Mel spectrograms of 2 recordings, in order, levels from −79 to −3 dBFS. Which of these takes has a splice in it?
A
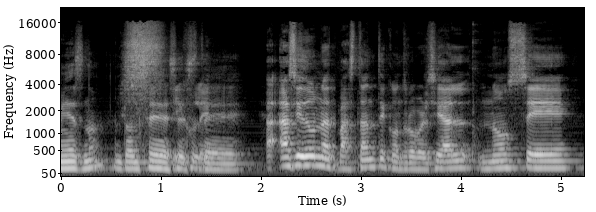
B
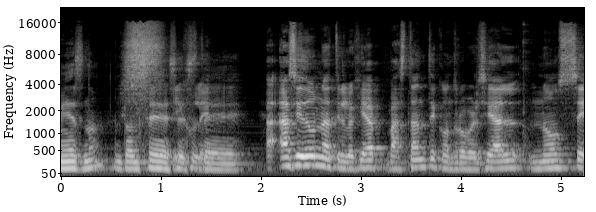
A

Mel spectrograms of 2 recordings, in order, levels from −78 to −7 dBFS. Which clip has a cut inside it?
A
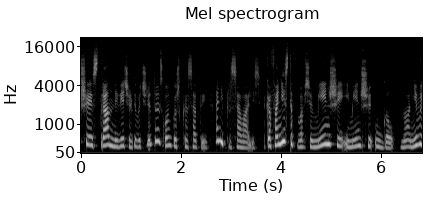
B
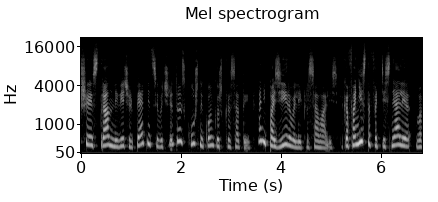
A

